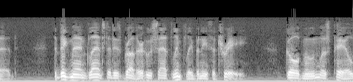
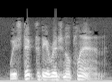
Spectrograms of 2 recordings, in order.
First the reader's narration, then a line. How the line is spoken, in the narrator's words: Tanis said sharply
